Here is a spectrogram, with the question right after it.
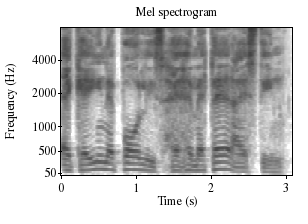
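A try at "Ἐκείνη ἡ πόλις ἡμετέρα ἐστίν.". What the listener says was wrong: Same problem with epsilon iota and phonemic vowel length. Ekene he polis he metera estin. Ekene he polis he metera estin. Something more like that would be what I would want.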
